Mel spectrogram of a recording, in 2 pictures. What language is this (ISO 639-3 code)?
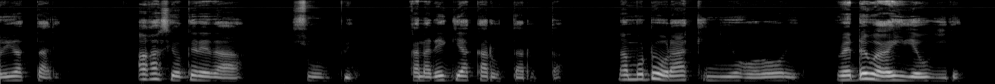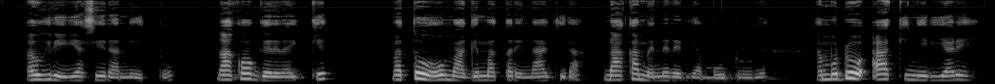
kik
